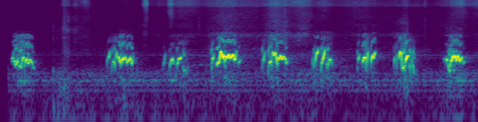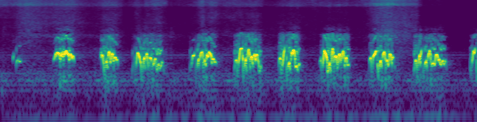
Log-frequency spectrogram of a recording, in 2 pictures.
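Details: Pumpernickle, an old female guinea pig, squeaks while enjoying a cuddle in a blanket: a steady run of short, bright squeaks, about two per second, rising and falling in pitch, with a soft rustle beneath.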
